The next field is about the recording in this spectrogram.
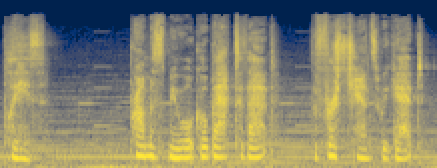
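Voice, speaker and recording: An actress playing a weary, anxious wife and survivor, speaking in a hushed, intimate way, in a cinematic video game. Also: female voice, mid-range voice, fairly even intonation, measured pace, faint music behind, natural voice. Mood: scared, pleading. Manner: hushed, often breathy near-whisper, intimate.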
